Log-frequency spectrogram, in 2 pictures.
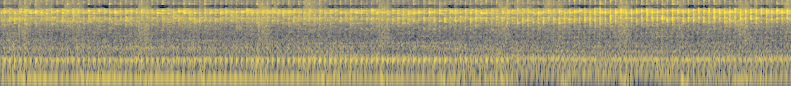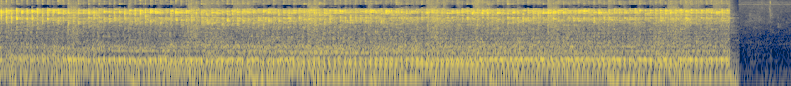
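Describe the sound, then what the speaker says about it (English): A dune buggy engine runs steadily at a loud, constant idle, a rough mechanical rumble with slight knocking, cutting off abruptly at the end. "I started an engine"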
